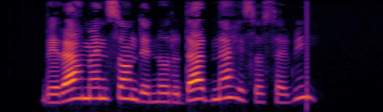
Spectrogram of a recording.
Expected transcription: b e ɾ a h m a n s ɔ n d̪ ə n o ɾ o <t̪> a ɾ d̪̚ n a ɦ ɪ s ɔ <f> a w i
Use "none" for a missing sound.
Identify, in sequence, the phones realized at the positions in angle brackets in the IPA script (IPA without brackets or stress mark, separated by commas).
d̪, s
